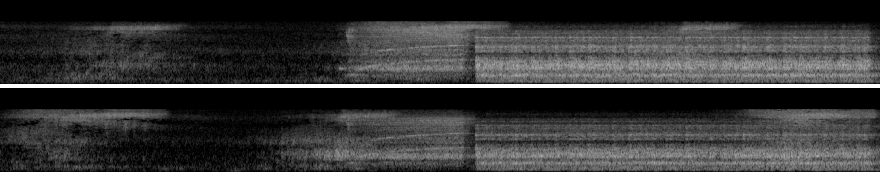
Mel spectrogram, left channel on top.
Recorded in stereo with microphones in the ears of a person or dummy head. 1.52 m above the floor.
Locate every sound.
3.4 s a hair dryer: centre (ahead or behind), 3 m
4.8 s a drill: 15° left (ahead or behind), 8.5 m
